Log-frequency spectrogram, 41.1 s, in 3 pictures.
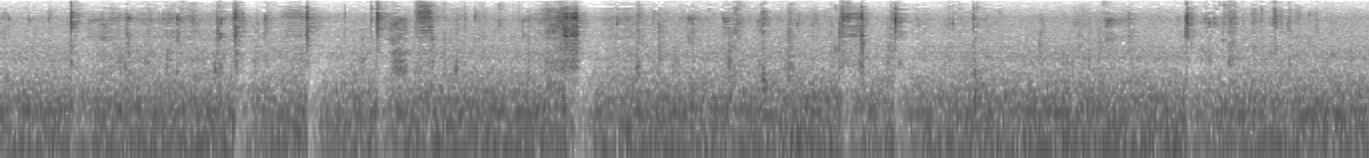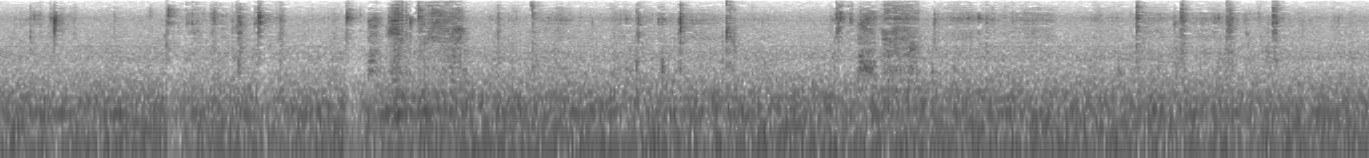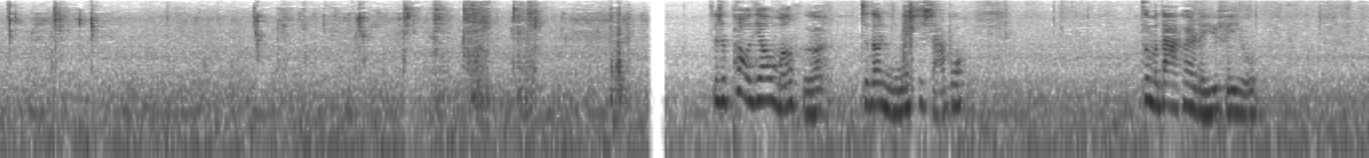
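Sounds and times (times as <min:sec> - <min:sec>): wet squishy chewing: 0:00.2 - 0:21.2, 0:22.0 - 0:23.7, 0:24.6 - 0:32.9.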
